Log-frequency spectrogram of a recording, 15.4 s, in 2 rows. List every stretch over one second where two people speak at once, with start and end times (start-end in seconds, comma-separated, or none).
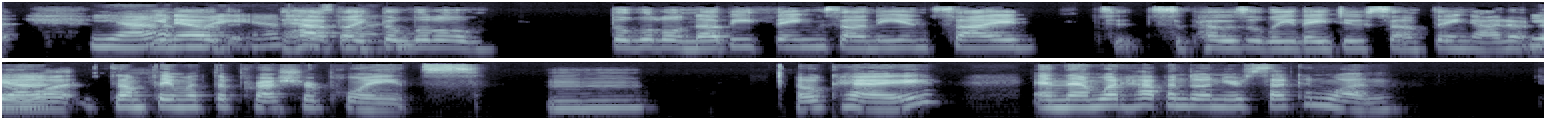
0.7-2.1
